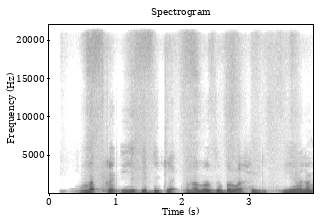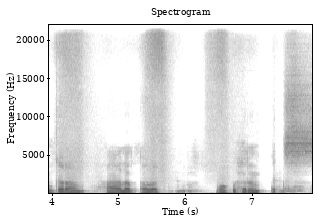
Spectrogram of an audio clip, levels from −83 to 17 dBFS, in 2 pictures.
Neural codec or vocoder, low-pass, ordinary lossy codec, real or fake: codec, 44.1 kHz, 2.6 kbps, DAC; none; none; fake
